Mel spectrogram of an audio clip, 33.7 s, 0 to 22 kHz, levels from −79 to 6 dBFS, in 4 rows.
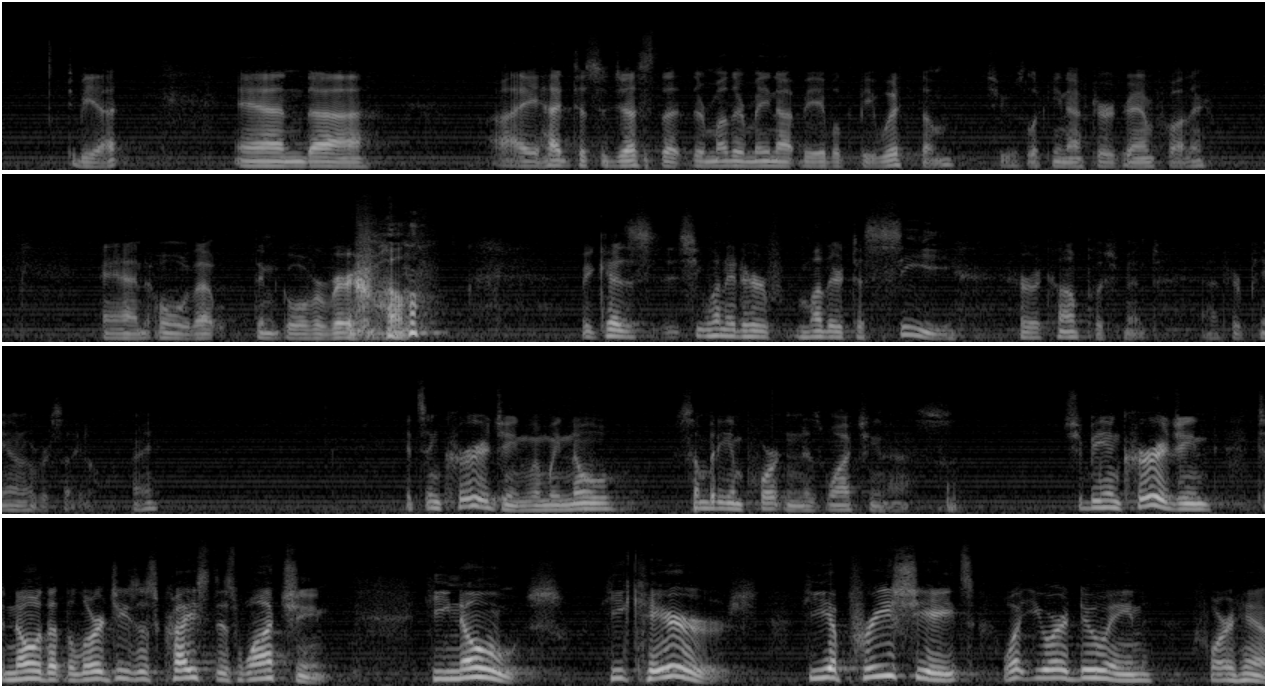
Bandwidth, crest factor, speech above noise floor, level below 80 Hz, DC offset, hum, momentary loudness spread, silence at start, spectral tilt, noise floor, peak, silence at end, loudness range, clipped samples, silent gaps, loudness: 16.5 kHz; 22 dB; 28 dB; -68 dBFS; under 0.1%; none; 22 LU; 0.45 s; -7 dB/octave; -56 dBFS; -6 dBFS; 0 s; 15 LU; under 0.1%; none; -28 LUFS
